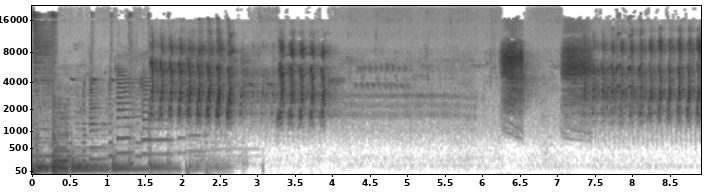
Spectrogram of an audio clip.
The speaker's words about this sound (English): We leave you this week just north of Marin County, along the banks of the Russian River. Now, there are many songbirds that call the Russian River home, and one day Ed Herman recorded as many as he could. Here's a sampling.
